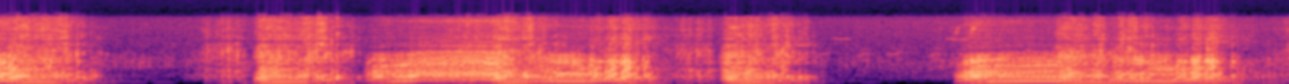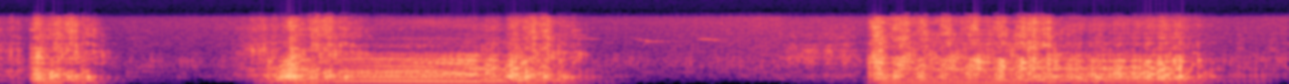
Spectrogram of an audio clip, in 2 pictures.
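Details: Early morning calling by two male lions: a run of deep, grunting roar bursts, about four long bouts of pulsed, throaty calls separated by brief silences, loud and close.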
